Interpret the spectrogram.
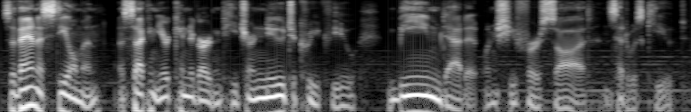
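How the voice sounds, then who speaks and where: A man narrating a scripted horror audio drama in a measured, literary storytelling manner. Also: low-pitched, lively intonation, darkish tone. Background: music under the voice.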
